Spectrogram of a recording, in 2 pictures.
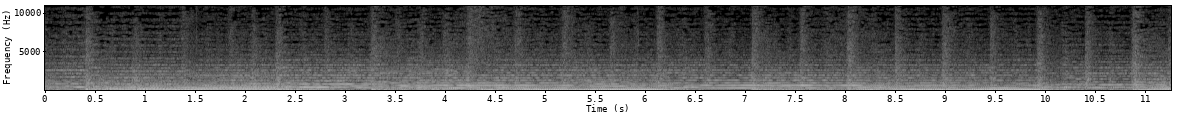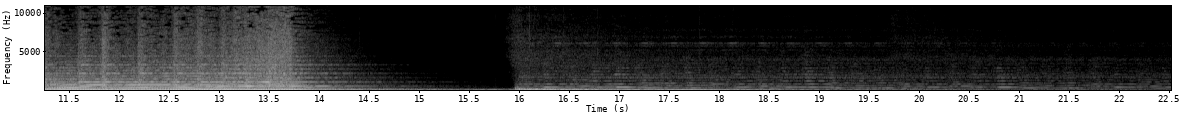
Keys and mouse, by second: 7.2 click, 8.3 middle click, 9.2 middle click, 9.9 middle click, 10.9 middle click, 13.9 middle click, 15.0 shift+click, 15.4 middle click, 19.2 middle click, 20.7 shift+click, 22.2 middle click.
